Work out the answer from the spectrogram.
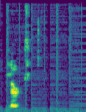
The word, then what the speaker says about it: Newark: The locals, a lot of them will say, Newark. So there's Newark, Ohio. There's a place in Delaware that's spelled the same way. State of Delaware. They call that Newark.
